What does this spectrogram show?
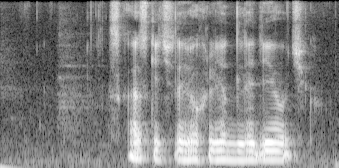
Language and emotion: Russian, neutral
